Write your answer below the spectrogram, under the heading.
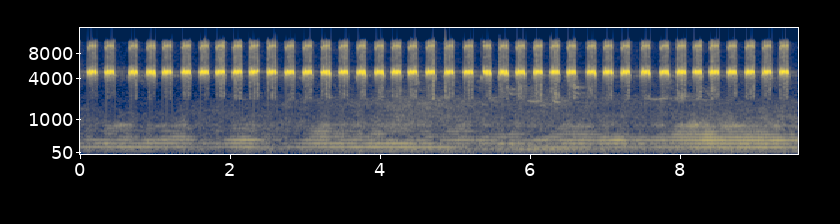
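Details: Cricket in dry grass in daylight, sending a steady series of sharp, high chirps at a regular quick pace, with a low background hum beneath.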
